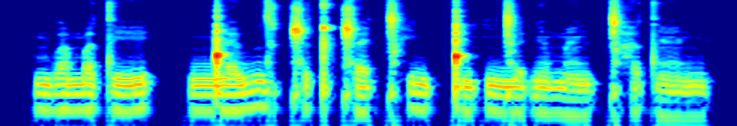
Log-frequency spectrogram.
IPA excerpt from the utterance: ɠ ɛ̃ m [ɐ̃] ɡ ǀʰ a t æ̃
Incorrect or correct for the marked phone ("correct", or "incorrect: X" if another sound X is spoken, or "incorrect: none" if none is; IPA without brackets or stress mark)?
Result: incorrect: æ̃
